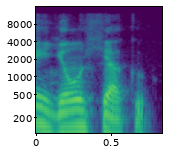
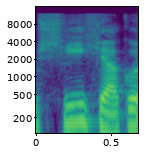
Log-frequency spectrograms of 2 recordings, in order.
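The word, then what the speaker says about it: 四百: और जैसे हमने पहले देखा था 40 को हम शीजू नहीं कह सकते, 400 को हम शी ह्याकू नहीं कह सकते। यहाँ पर भी आपने योन का ही इस्तेमाल करना है, और उसके आगे आप ह्याकू लगा लेंगे, ये बन जाएगा यो ह्याकू।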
